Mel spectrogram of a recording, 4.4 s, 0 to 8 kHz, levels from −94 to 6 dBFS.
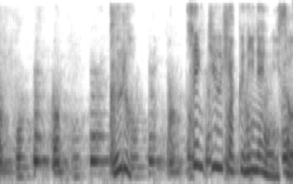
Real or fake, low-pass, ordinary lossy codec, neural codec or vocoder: fake; 7.2 kHz; none; codec, 24 kHz, 3 kbps, HILCodec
